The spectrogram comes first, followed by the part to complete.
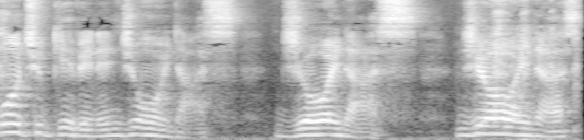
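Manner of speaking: eerie, slow, put-on spooky voice. Addressing Carrie at the end of a bit: spooky voice. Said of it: "That's the end of my spooky voice there".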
